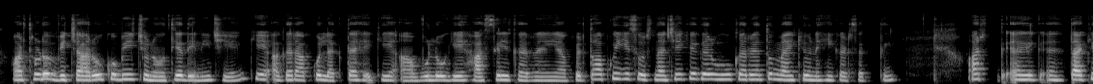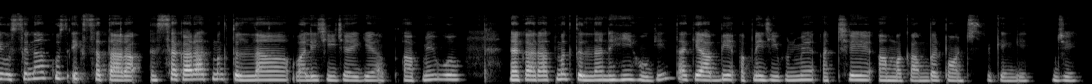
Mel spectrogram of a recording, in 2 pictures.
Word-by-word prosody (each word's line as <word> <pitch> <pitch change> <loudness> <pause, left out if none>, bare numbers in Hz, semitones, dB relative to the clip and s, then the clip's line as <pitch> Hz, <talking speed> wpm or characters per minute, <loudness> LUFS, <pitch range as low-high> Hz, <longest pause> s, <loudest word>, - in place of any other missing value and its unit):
और 210 0 +3
थोड़ा 245 +1 +6
विचारों 210 -1 +4
को 235 +1 +1
भी 235 +1 +2
चुनौतियाँ 210 -2 +3
देनी 195 0 +1
चाहिए 195 -2 -4
कि 235 -2 0
अगर 210 -1 -1
आपको 195 +2 +1
लगता 190 0 -1
है - - -1
कि 195 -2 -2
अ, 180 - -5
वो 175 +2 0
लोग 195 0 +3
ये 195 - +5
हासिल 180 +4 +2
कर 185 -2 -1
रहे 180 0 -3
हैं - - -2
या 175 -1 -3
फिर 200 - +1
तो 235 - -1
आपको 235 +3 -1
ये 250 -1 -1
सोचना 220 -3 +1
चाहिए 235 +3 -3
कि - - 0
अगर 245 -1 +3
वो 230 0 +2
कर 225 -1 +2
रहे 225 - +2
हैं 220 - -3
तो 250 - 0
मैं 210 -3 +2
क्यों 210 +1 +1
नहीं 195 0 0
कर 190 -1 -4
सकती? 180 +3 -8 0.8
और 245 0 +1 0.3
एगए 215 -1 +1
ताकि 220 +2 +3
उससे 230 +1 -2
ना 275 +3 -1
कुछ 280 -2 -2
एक 260 - -1
सतारा 200 -4 +1 0.2
सकारात्मक 235 +3 +2
तुलना 205 -1 +3 0.3
वाली 190 +1 0
चीज़ 195 0 -3
आएगी 185 0 -1
आप 185 -1 -6
आप, 185 -1 -3
में 210 +1 -1
वो 225 -1 -1 0.5
नकारात्मक 205 +2 +2
तुलना 200 -1 +4
नहीं 210 +2 +2
होगी 205 +1 -3
ताकि 215 0 +1
आप 200 -2 +4
भी 220 - +4
अपने 200 +2 0
जीवन 195 0 -3
में 210 +1 0
अच्छे 205 +3 0
अ, 185 - +1
मकाम 175 -1 -2
पर 190 - -1
पहुँच 170 -2 -3
सकेंगे। 175 -3 -7 0.3
जी। 180 -1 -4
205 Hz, 205 wpm, -23 LUFS, 190-225 Hz, 0.8 s, थोड़ा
